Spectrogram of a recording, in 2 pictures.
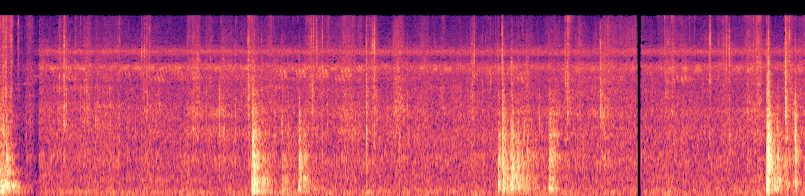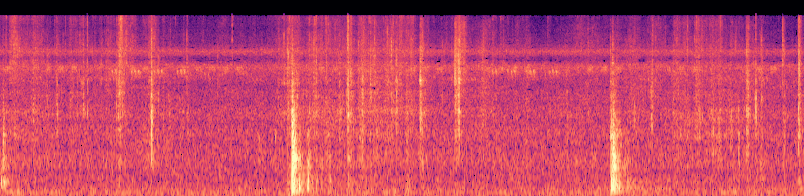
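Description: Chopping: five separate heavy strokes, two to three seconds apart.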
